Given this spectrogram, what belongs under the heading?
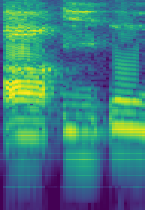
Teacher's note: Alif ini dikeluarkan dari tenggorokan terjauh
